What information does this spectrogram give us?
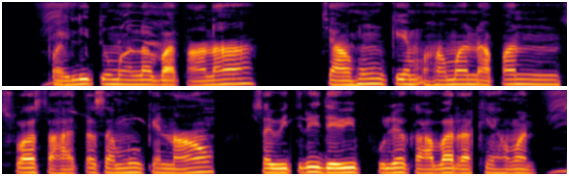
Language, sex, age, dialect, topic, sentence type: Chhattisgarhi, male, 41-45, Western/Budati/Khatahi, banking, statement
